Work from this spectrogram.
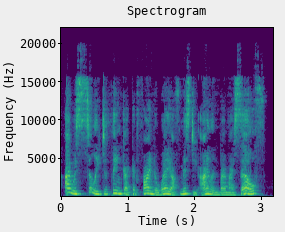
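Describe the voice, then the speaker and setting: Reader doing a plucky polite little boy train, squeaky chipmunk effect, really high and lively. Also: fast. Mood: apologetic. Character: plucky, polite male little tank engine. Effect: sped-up chipmunk pitch shift.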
